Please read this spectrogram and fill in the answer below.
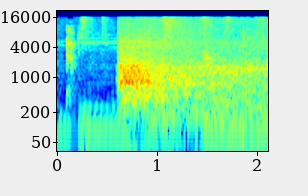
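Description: Background music with steady low notes, joined about half a second in by a sudden, loud, steady rushing noise.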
